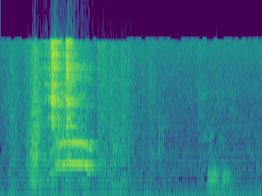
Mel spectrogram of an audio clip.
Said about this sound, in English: you've knocked Mummy's breakfast over. That's naughty.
